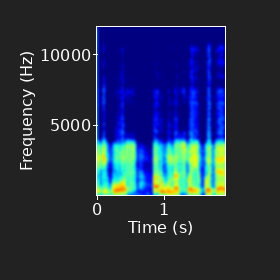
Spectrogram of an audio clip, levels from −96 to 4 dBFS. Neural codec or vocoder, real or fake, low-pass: codec, 24 kHz, 0.9 kbps, DualCodec; fake; 10.8 kHz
